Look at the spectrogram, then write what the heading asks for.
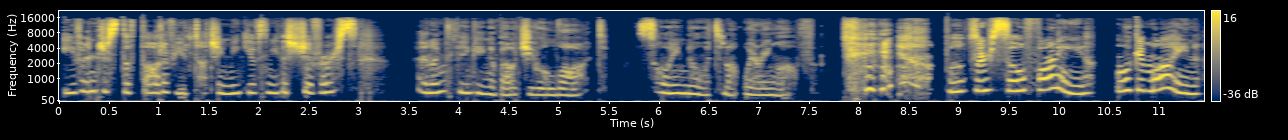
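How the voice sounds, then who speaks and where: A woman voicing a shy, sweet, excitable young female fox spirit for a video game, with a cutesy girlish voice. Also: extremely high pitch, measured pace, no room sound. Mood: shy, playful. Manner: bashful, earnest, playful. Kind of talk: video game character voice lines.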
